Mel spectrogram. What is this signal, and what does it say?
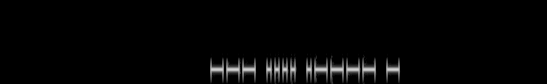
Morse code, heard as a keyed tone, about 30 wpm, 700 Hz. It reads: OH1T
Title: DXCC-100 Call Signs - 4 Characters - 30wpm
